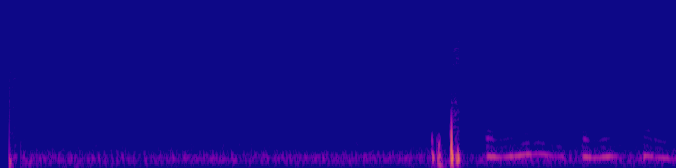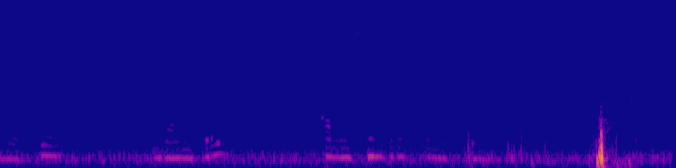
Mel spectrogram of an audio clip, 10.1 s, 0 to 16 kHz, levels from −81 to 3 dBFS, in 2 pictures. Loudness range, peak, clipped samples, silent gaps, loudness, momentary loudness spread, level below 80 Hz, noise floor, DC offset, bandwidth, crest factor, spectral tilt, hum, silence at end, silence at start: 16 LU; -16 dBFS; under 0.1%; none; -44 LUFS; 28 LU; -62 dBFS; -69 dBFS; under 0.1%; 9.4 kHz; 32 dB; -10 dB/octave; none; 0.1 s; 0.05 s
